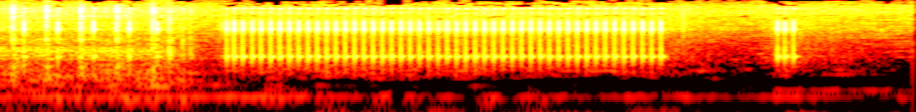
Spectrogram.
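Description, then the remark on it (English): A telephone rings with a fast, buzzing trill that holds for over a second, then a brief second burst begins after a pause, as a call to Madame Natasha's Temple of the Zodiac waits to be answered. The ring is clear, with no voices. “I went over to the phone and called Madame Natasha's Temple of the Zodiac.”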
